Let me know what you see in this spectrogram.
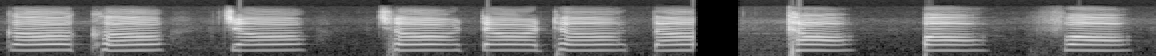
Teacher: ये सारी ध्वनियाँ जब भी हम बोलते हैं तो हमारे गले में कंपन नहीं होता है। तो ये ध्वनियाँ, ये वर्ण अघोष ध्वनियों के अंतर्गत आ जाते हैं।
